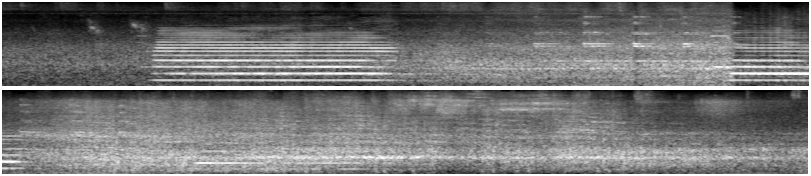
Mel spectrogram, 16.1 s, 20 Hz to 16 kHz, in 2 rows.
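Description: Horn of an FEC EMD SD40-2 diesel locomotive: a long blast, then a short one, after which the two locomotives and their train pass close by with engine and wheel noise.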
